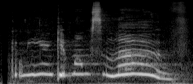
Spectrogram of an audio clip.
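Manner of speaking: high, loud sing-song pet voice. Real, not acted. Calling dog in pet voice.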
